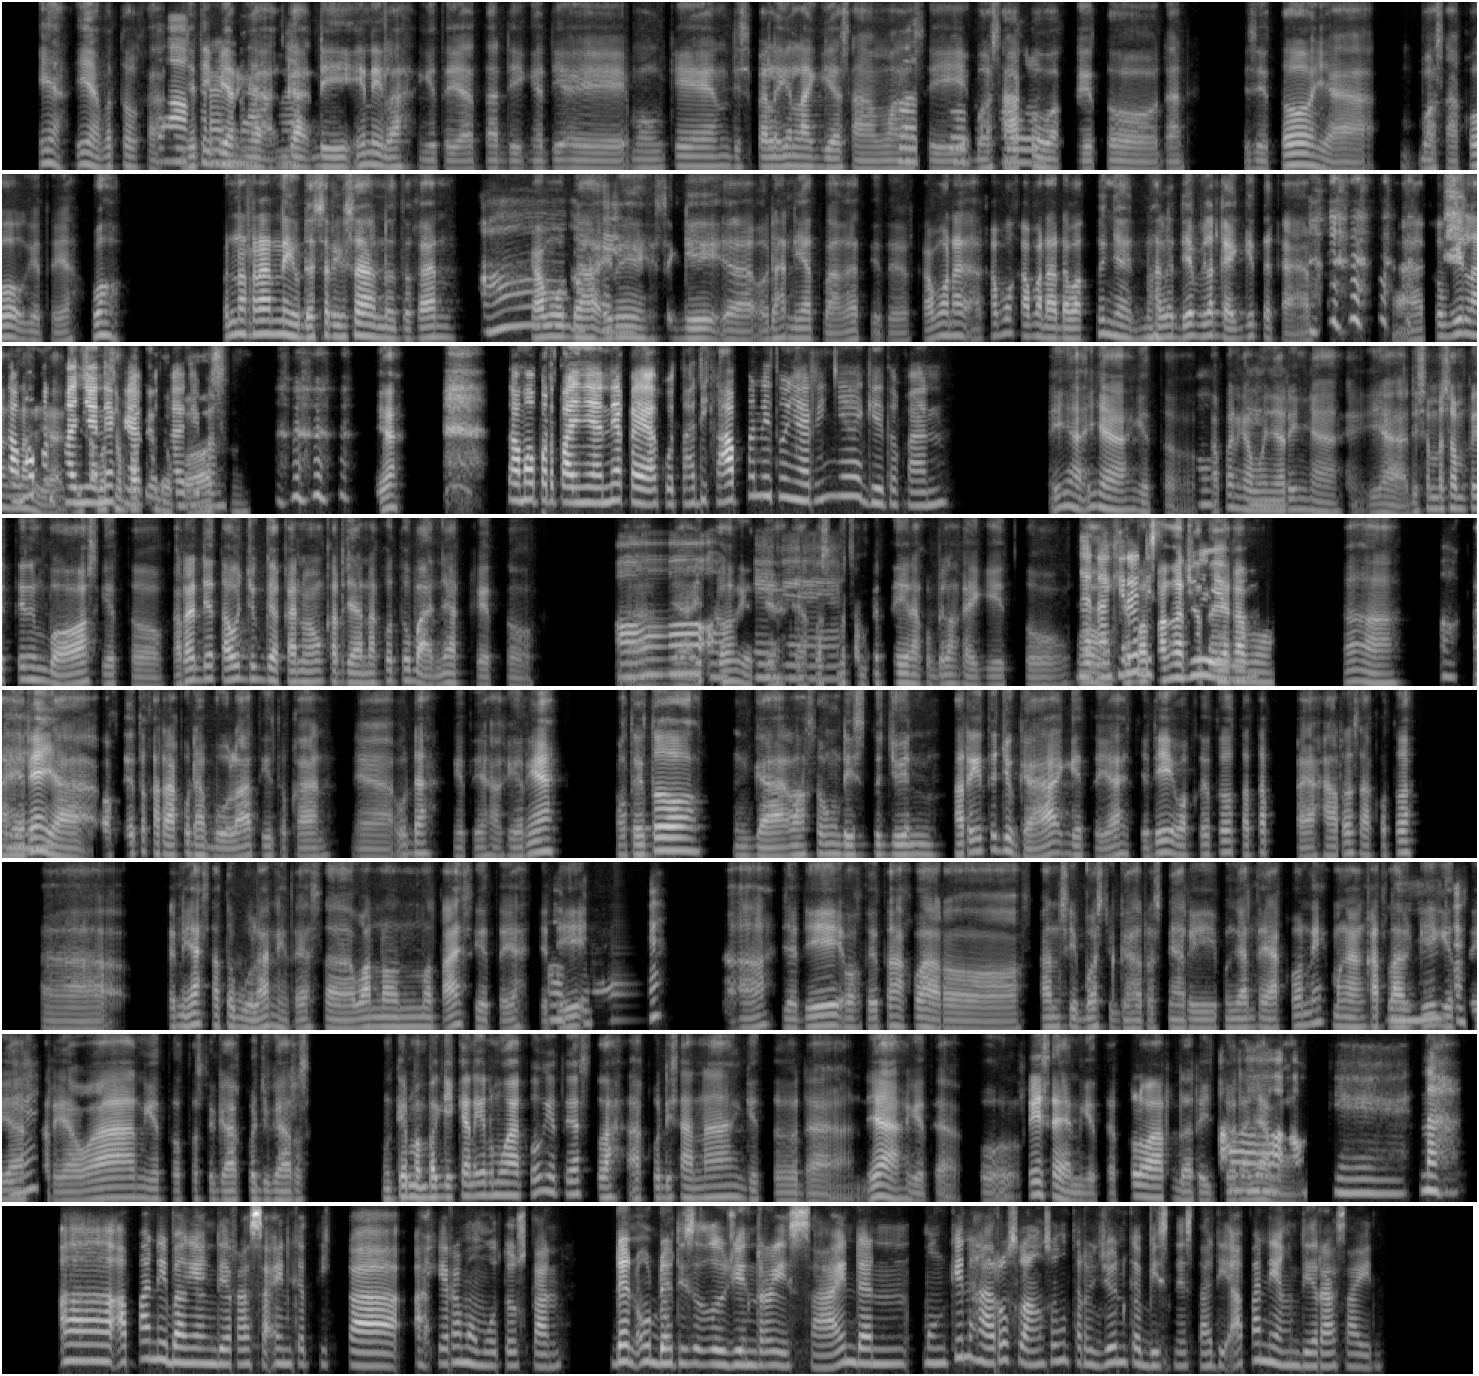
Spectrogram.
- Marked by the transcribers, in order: laugh; chuckle; in English: "one month notice"; in English: "resign"; in English: "resign"
- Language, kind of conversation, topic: Indonesian, podcast, Bisakah kamu menceritakan momen ketika kamu harus keluar dari zona nyaman?
- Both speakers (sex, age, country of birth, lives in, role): female, 30-34, Indonesia, Indonesia, host; male, 25-29, Indonesia, Indonesia, guest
